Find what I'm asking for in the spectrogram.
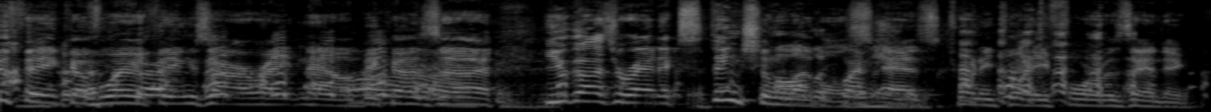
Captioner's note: laughing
